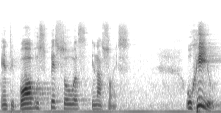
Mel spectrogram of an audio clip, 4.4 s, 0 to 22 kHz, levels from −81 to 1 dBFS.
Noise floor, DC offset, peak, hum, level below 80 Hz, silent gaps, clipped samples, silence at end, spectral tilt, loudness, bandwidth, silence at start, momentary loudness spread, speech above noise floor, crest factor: -47 dBFS; under 0.1%; -4 dBFS; 60 Hz at -55 dBFS; -44 dBFS; none; under 0.1%; 0 s; -5 dB/octave; -24 LUFS; 10 kHz; 0.05 s; 21 LU; 22 dB; 22 dB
